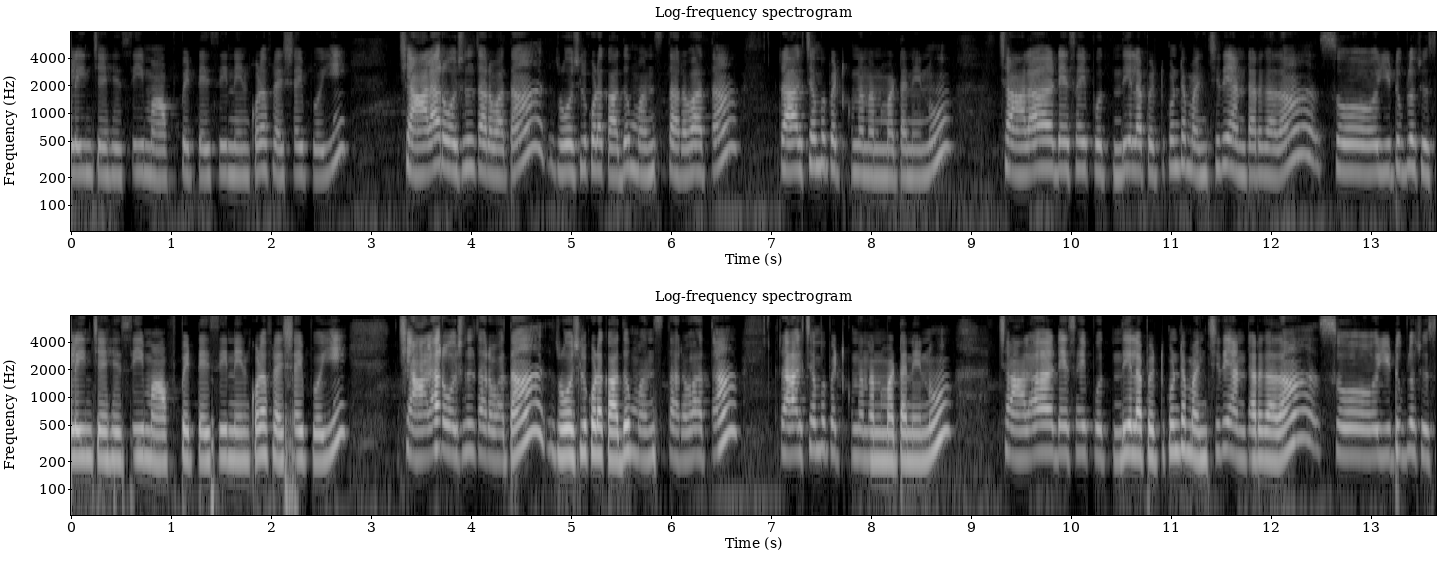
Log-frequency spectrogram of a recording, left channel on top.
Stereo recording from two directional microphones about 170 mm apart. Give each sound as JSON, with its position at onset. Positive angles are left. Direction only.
{"t": 0.0, "sound": "speech", "side_deg": -50}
